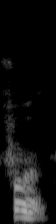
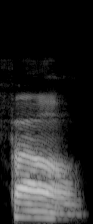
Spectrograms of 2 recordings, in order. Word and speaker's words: foul: A small table was stacked with volumes such as Predicting the Unpredictable, Insulate Yourself Against Shocks and Broken Balls, When Fortunes Turn Fool.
